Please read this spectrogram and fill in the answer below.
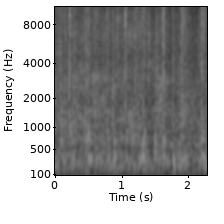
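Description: Applause from a group of people clapping, a dense patter of hand claps with some voices mixed in.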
